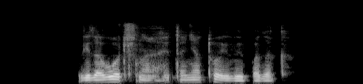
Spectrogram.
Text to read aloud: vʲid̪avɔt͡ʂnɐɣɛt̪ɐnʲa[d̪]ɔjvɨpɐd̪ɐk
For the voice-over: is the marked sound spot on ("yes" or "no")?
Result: no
